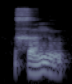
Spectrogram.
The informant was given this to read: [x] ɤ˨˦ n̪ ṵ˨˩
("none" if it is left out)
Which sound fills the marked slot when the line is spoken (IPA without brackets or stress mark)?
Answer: x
